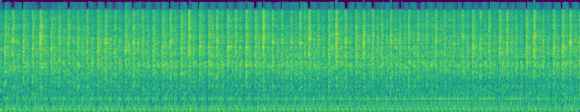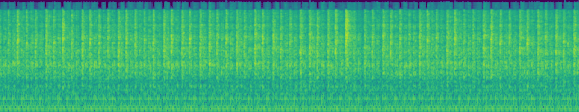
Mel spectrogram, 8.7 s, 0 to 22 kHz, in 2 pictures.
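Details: Onan 6500 (6.5 kW) gas commercial generator, no muffler, before repair: loud, uneven lumpy running with irregular stumbles, popping and shaking; misfire traced to a severely fouled spark plug, with spark still present.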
